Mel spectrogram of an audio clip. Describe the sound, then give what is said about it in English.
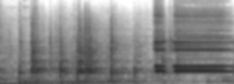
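Several mechanical clunks and rattles as the train doors close, then a loud, sustained train horn with a bright, steady pitch that holds to the end. No one speaks. “we are currently boarding the story train”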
